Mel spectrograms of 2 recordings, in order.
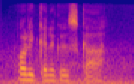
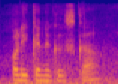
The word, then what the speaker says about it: Ole Gunnar Solskjær: The biggest question of the lot, though, is how exactly do you pronounce the new manager's name? – Ole Gunnar Solskjær. – Say again. – Ole Gunnar Solskjær.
